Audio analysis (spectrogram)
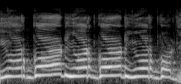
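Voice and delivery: put-on puppet boy voice. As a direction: play the cheeky little boy puppet. Puppet mocks uncle's exclamation.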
